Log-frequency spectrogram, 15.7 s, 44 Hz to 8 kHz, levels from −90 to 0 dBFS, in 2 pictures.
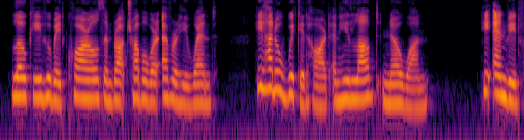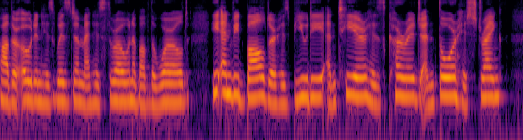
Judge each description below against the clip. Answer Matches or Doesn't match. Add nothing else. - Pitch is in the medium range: Doesn't match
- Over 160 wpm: Matches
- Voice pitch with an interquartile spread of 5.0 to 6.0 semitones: Doesn't match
